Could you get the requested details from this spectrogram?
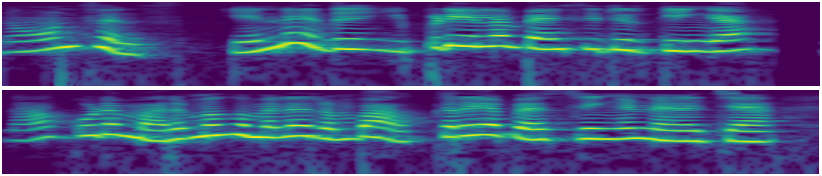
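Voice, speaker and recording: A calm, firm female doctor in a cartoon, voiced by a woman. She speaks in a reproving tone. The voice is very high and bright. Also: quick pace. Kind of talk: cartoon voice acting.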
